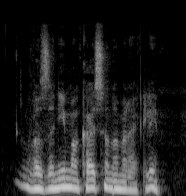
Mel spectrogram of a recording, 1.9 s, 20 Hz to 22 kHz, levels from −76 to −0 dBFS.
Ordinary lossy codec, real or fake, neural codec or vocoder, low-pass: AAC, 96 kbps; fake; vocoder, 44.1 kHz, 128 mel bands every 256 samples, BigVGAN v2; 14.4 kHz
